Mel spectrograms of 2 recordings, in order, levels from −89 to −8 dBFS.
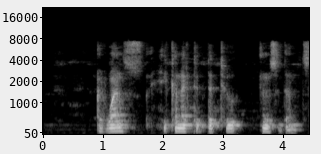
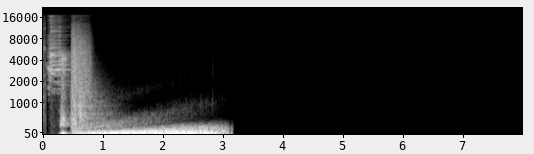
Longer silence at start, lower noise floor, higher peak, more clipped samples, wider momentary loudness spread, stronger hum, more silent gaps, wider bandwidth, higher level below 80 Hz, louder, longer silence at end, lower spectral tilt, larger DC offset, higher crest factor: first, 0.9 s vs 0.1 s; second, -70 dBFS vs -87 dBFS; second, -10 dBFS vs 0 dBFS; neither; first, 13 LU vs 7 LU; neither; neither; second, 7.8 kHz vs 16.5 kHz; second, -66 dBFS vs -18 dBFS; second, -33 LUFS vs -17 LUFS; second, 0 s vs 4.9 s; about the same, -5.5 dB/octave vs -5 dB/octave; neither; first, 24 dB vs 16 dB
